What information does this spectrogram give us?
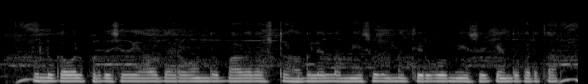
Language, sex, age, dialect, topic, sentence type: Kannada, male, 18-24, Dharwad Kannada, agriculture, statement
